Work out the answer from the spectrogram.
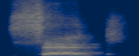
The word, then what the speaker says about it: sad: Cuman dia AE itu jadi agak sengaunya ke E. Sad, sad, sad. Tidak sad tapi sad. Jadi ada AE-nya beririsan simbol ini. Ini hampir mirip dengan pengucapan I have ya. I have. Jadi dia AE-nya itu disengau. Jadi tidak jelas A dan tidak juga jelas E. Perpaduan antara AE.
